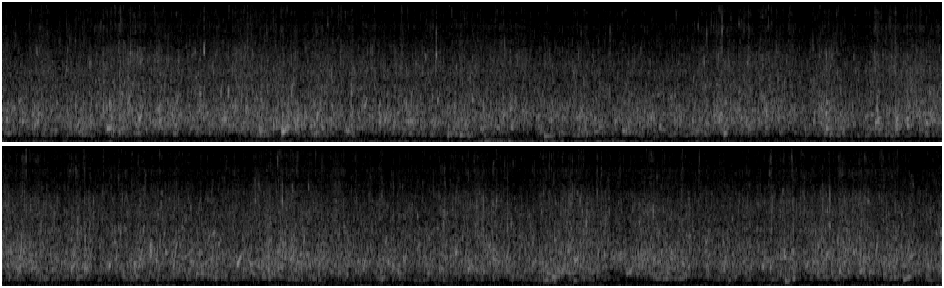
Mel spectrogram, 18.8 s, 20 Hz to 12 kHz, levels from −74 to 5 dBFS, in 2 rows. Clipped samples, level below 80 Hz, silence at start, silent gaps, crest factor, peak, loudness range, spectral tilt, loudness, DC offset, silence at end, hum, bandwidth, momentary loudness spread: under 0.1%; -68 dBFS; 0 s; none; 20 dB; -20 dBFS; 2 LU; -2 dB/octave; -41 LUFS; under 0.1%; 0 s; none; 11.5 kHz; 4 LU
